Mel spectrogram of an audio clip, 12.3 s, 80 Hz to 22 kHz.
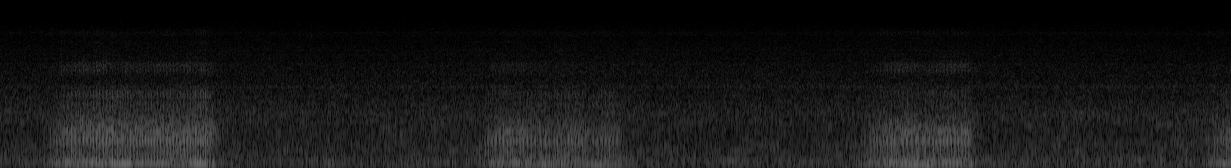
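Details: Three long, rough, vibrating snores at slow, steady intervals, about 15 a minute, over quiet background hiss: typical snoring.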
